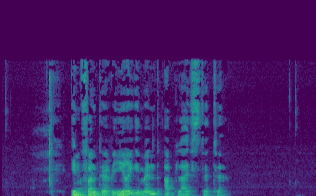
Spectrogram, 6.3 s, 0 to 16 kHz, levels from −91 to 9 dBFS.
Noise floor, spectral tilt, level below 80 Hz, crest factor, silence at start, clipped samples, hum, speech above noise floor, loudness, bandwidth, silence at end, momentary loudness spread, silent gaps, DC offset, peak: -70 dBFS; -5.5 dB/octave; -50 dBFS; 22 dB; 1 s; under 0.1%; none; 47 dB; -24 LUFS; 11.5 kHz; 1.8 s; 15 LU; none; under 0.1%; -4 dBFS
